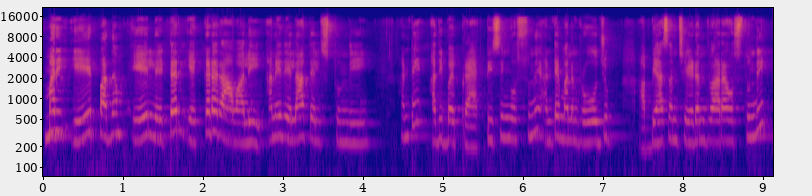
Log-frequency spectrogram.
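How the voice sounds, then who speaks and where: A woman gives a recorded lesson to young children. Her voice sits a little high, and she explains each sound patiently. She draws out the sounds so the class can repeat them. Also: moderate pace. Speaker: teacher.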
